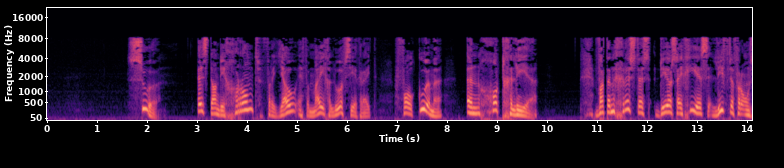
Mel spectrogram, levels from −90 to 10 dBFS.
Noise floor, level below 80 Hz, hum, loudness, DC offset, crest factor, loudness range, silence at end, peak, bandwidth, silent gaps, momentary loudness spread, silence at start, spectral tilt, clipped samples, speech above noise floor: -62 dBFS; -46 dBFS; none; -17 LUFS; under 0.1%; 16 dB; 3 LU; 0 s; -2 dBFS; 8.8 kHz; none; 12 LU; 1.65 s; -5.5 dB/octave; under 0.1%; 46 dB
